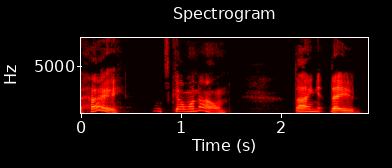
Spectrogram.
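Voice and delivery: put-on drawn-out Southern accent. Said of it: "'cause I opened up with the".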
